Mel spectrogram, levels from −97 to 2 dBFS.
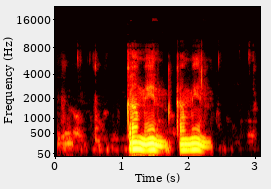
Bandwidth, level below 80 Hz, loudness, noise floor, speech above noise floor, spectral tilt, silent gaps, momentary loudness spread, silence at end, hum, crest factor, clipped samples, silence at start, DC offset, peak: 7.4 kHz; -58 dBFS; -17 LUFS; -69 dBFS; 53 dB; -9 dB/octave; none; 14 LU; 0.75 s; none; 18 dB; under 0.1%; 0.15 s; under 0.1%; -2 dBFS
